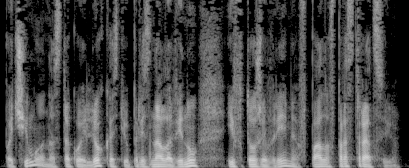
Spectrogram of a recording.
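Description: A man reading an audiobook, narrating a tense scene in a measured, dramatic way. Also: deep voice, lively intonation, a little mellow, slightly rough. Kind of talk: scripted narration.

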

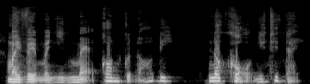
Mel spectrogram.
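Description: A man voicing a worn-out old peasant mother who curses and scolds rapidly, in a husky low voice. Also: expressive, a little mellow. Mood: cursing.

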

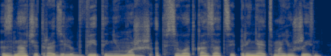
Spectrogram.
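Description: A woman voicing a brooding, possessive man who pleads in a low, steady, insistent way. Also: moderate pace, no echo, clean studio sound. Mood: urgent.

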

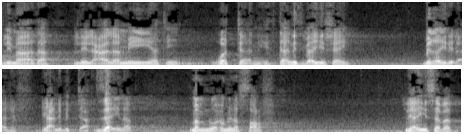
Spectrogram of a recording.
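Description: A fairly high-voiced man lectures on grammar to a class, chanting verse lines slowly before he breaks them down with questions he answers himself. His voice rings out with a long reverb, as if it were captured in a large hall. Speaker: Islamic scholar teaching Arabic grammar.

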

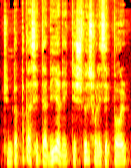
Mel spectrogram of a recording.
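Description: A man's voice: fairly low pitch, fast talker, breathy edge. Man voicing a frail, reproachful princess mother. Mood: admonishing. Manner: gentle, admonishing.

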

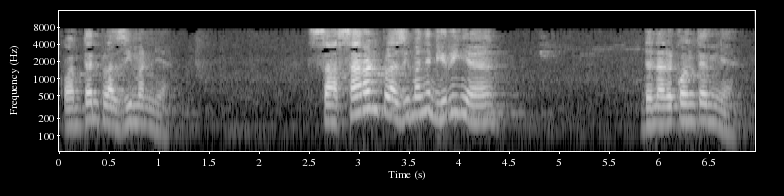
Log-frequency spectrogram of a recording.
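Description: Man, Islamic teacher, high voice, chatty lecture, acts out dialogues, dull lo-fi recording. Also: sing-song, unhurried, darkish tone. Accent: Indonesian with Arabic terms. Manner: conversational, acts out short dialogues with shifting pitch. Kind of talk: recorded study-circle lecture.

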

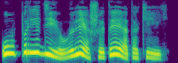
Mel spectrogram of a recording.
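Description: A thundering old peasant patriarch from a storybook, hot-tempered but soft underneath, as a woman narrator puts him on. He shouts his words out slowly, with heavy weight, in a dry, close sound. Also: lowish voice, big pitch swings, no room sound. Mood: gruff kindly.

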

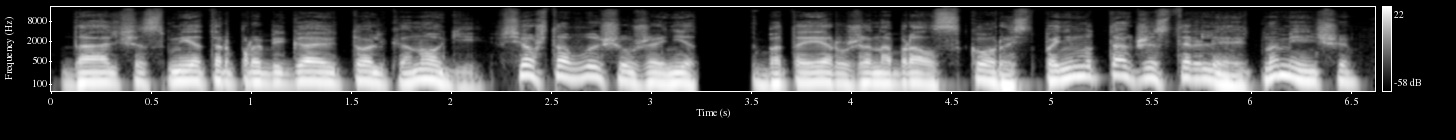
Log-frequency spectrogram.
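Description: A man's voice: fairly low pitch, expressive, fairly quick, dry recording, studio quality. A man reading a first-person action audiobook in a vivid, tense storytelling manner. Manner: vivid, tense storytelling that voices the soldiers' shouts. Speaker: audiobook narrator.

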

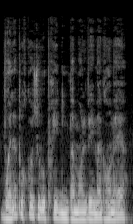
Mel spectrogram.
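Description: Young woman schoolteacher, pleading, earnest, husky, low, voiced by a man. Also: fairly quick, warm tone. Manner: imploring, heartfelt.

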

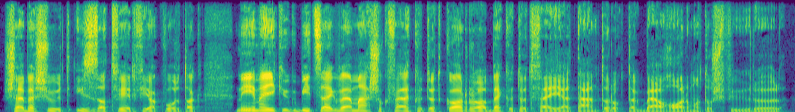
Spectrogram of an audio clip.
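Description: Deep-voiced male audiobook narrator. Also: no room sound, clean studio sound. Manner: steady, measured reading. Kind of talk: scripted narration.

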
